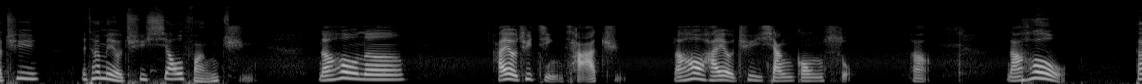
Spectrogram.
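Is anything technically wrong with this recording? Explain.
Yes. There are two problems.

A DECT cordless phone buzz runs through the whole recording. A nearby handset or base transmits a burst every 10 ms, and the audio circuit rectifies it. The result is a thin, steady 100 Hz buzz with many harmonics, sitting about 40 dB below the speech.

From 2.29 s to 10.22 s, the speech turns dull and boxy. Nothing is present above 6 kHz. The level shifts by roughly 5 dB, and a new noise floor appears about 55 dB down. There is no gap at the changeover. The likely cause is the input switched to a poorer device, with a narrower band.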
